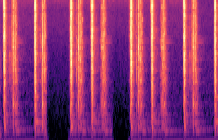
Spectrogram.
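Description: Faint computer keyboard typing: a handful of separate keystroke clicks in small quick groups as a name is typed in.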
